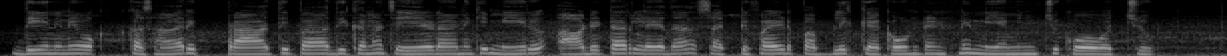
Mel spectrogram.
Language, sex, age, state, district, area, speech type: Telugu, male, 18-30, Andhra Pradesh, Konaseema, rural, read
